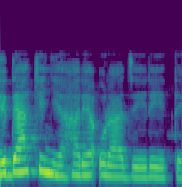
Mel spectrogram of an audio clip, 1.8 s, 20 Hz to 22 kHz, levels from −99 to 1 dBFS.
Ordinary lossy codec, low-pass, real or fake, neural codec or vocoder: none; none; real; none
